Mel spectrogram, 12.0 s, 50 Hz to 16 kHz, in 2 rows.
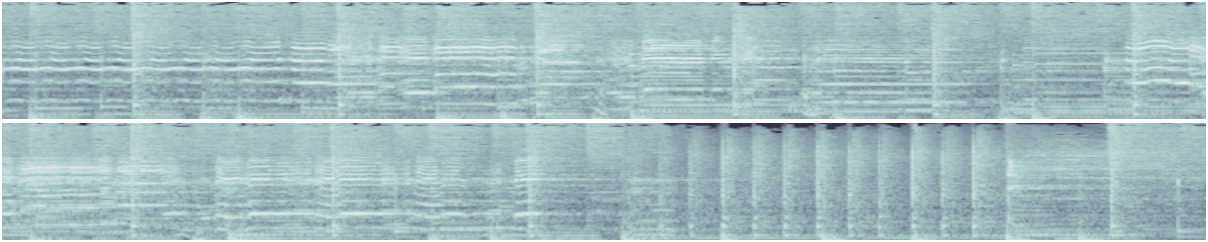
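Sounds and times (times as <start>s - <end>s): electric blues band playing: 0.0s - 12.0s
lead guitar with bent notes: 0.0s - 12.0s
snare drum fill: 0.9s - 12.0s.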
